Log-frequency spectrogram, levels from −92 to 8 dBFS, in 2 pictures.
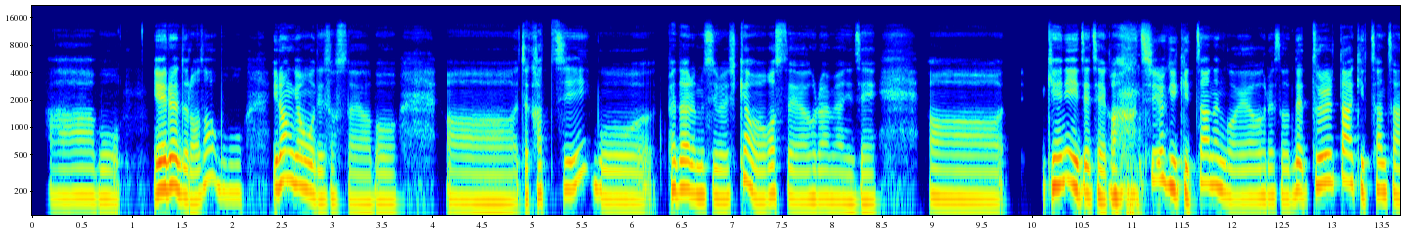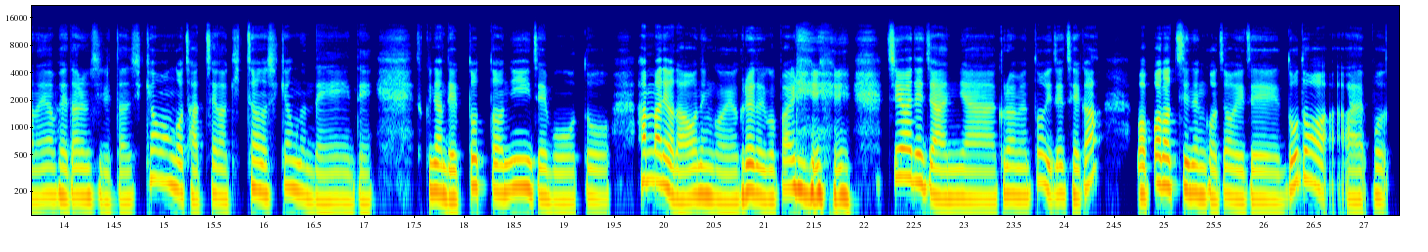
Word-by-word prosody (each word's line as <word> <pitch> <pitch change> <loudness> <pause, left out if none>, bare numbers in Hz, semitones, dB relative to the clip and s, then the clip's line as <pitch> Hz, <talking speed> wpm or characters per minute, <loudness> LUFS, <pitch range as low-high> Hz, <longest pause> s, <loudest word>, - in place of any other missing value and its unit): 아. 175 -1 -5
뭐 170 -2 -4 0.3
예를 215 +2 +9
들어서 180 - -1
뭐 195 -3 -6 0.3
이런 260 +6 +4
경우도 210 -7 +3
있었어요. 155 -2 -6
뭐 155 -1 -5 0.5
어 150 -1 -4
이제 175 - -3
같이 210 - -3
뭐 165 -5 -3 0.2
배달 210 0 +4
음식을 180 -2 -1
시켜 260 +9 -1
먹었어요. 170 -3 -2
그러면 165 -1 -4
이제 155 +1 -4 0.5
어 165 -2 -3 0.5
괜히 235 +2 +5
이제 195 -3 +6
제가 180 0 +1 0.2
치우기 135 - +3
귀찮은 225 +4 +1
거예요. 170 -1 -3
그래서 175 0 -4
근데 190 +2 +1
둘 245 +4 +3
다 265 -2 +4
귀찮잖아요. 190 -4 -2
배달 180 -1 0
음식 175 0 -3
일단 160 +1 -6
시켜 275 +10 -5
먹은 255 -3 -1
것 200 -2 +1
자체가 170 0 -4
귀찮아서 205 +3 -1
시켰는데 180 -5 -3 0.3
근데 155 +1 -6
그래서 - - -16
그냥 200 -2 +3
냅뒀더니 205 +5 +2
이제 180 -4 +1
뭐 160 0 -4
또 170 -1 -4 0.3
1 265 +1 +3
마디가 250 -6 +5
나오는 175 +2 +2
거예요. 160 -1 -2
"그래도 190 +1 +5
이거 170 -1 0
빨리 195 0 +4 0.6
치워야 290 -1 +4
되지 235 -7 +3
않냐?" 165 -1 -1
그러면 180 -1 -1
또 255 0 -2
이제 190 -1 +1
제가 190 - -1 0.4
맞받아치는 205 -1 +4
거죠. 175 0 -1
이제 160 -1 -2
"너도 240 -1 +2
아이 165 0 -4
뭐 180 -2 -2
180 Hz, 330 characters per minute, -26 LUFS, 165-210 Hz, 0.6 s, 예를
